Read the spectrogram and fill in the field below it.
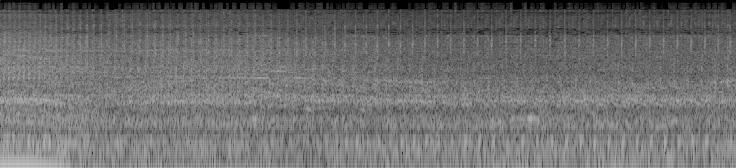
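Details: Car engine at idle: uneven, stumbling beat with a regular tick about three times a second, one cylinder missing; engine misfire, cause unconfirmed.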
